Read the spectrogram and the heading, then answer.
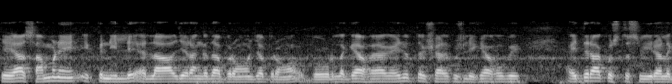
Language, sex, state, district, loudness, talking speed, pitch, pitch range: Punjabi, male, Punjab, Fazilka, -16 LUFS, 230 wpm, 130 Hz, 125-140 Hz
